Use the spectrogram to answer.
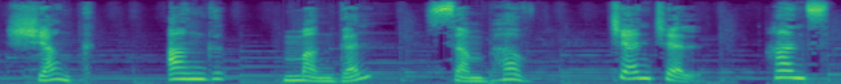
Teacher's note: अनुस्वार का उच्चारण नाक से होता है। व्यंजनों के वर्ग क, च, ट, त, प वर्ग के पंचम अक्षर के स्थान पर इसका प्रयोग होता है। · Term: अनुस्वार नेजल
